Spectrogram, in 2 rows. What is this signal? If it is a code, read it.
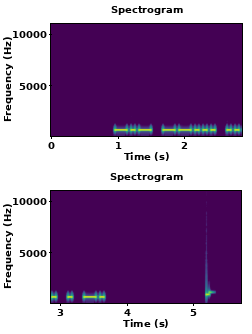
Morse code, heard as a keyed tone, about 20 wpm, 700 Hz. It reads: K7SEN
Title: 2023 POTA Hunter Call Signs - 20wpm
